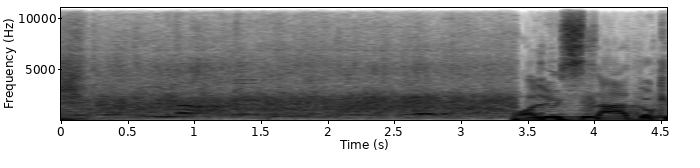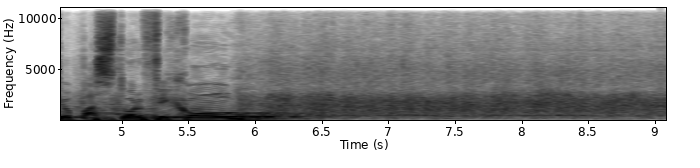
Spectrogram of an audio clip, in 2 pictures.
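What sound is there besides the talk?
audience applauding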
